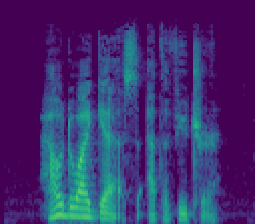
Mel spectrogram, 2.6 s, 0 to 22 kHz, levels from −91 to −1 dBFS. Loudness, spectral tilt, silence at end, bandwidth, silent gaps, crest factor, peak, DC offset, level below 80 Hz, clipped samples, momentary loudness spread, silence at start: -30 LUFS; -5 dB/octave; 0.4 s; 14.5 kHz; none; 20 dB; -10 dBFS; under 0.1%; -60 dBFS; under 0.1%; 13 LU; 0.4 s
